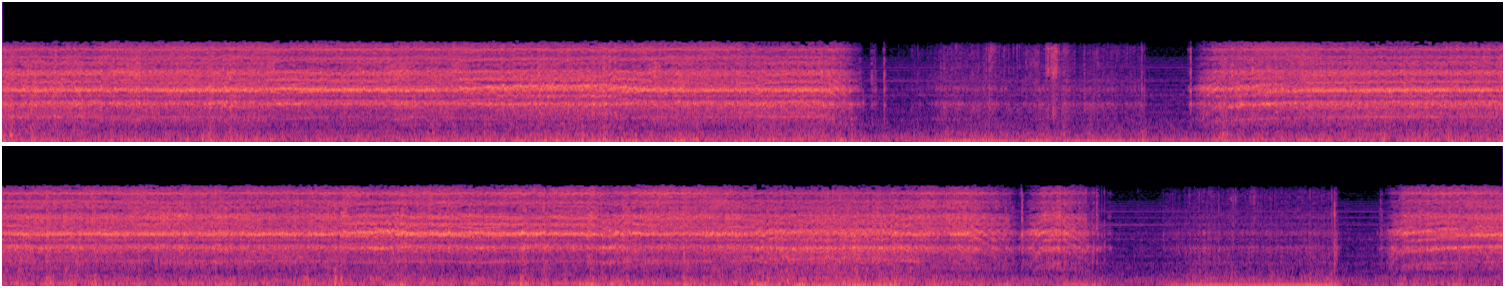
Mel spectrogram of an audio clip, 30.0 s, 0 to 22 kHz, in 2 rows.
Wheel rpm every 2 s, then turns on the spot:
160, 160, 160, 160, 40, 20, 130, 160, 160, 160, 160, 160, 90, 10, 70.
8-10 26-28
